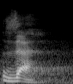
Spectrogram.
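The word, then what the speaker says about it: ز: berikut ro R selanjutnya huruf Za diucapkan dengan cara ujung lidah kita berada di antara dua gigi seri bagian atas dan bagian bawah menyerupai dengan pengucapan huruf z di dalam huruf latin tetapi ingat huruf Za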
